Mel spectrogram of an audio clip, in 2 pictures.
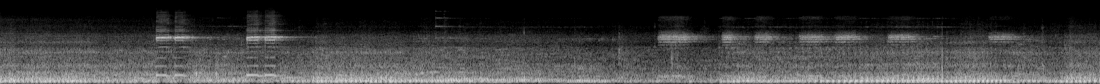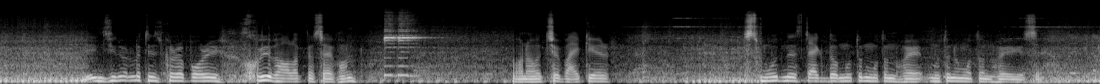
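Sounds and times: horn toots: 1.6s - 3.1s, 6.6s - 10.4s, 14.8s - 15.5s
motorcycle engine running: 6.6s - 11.9s.

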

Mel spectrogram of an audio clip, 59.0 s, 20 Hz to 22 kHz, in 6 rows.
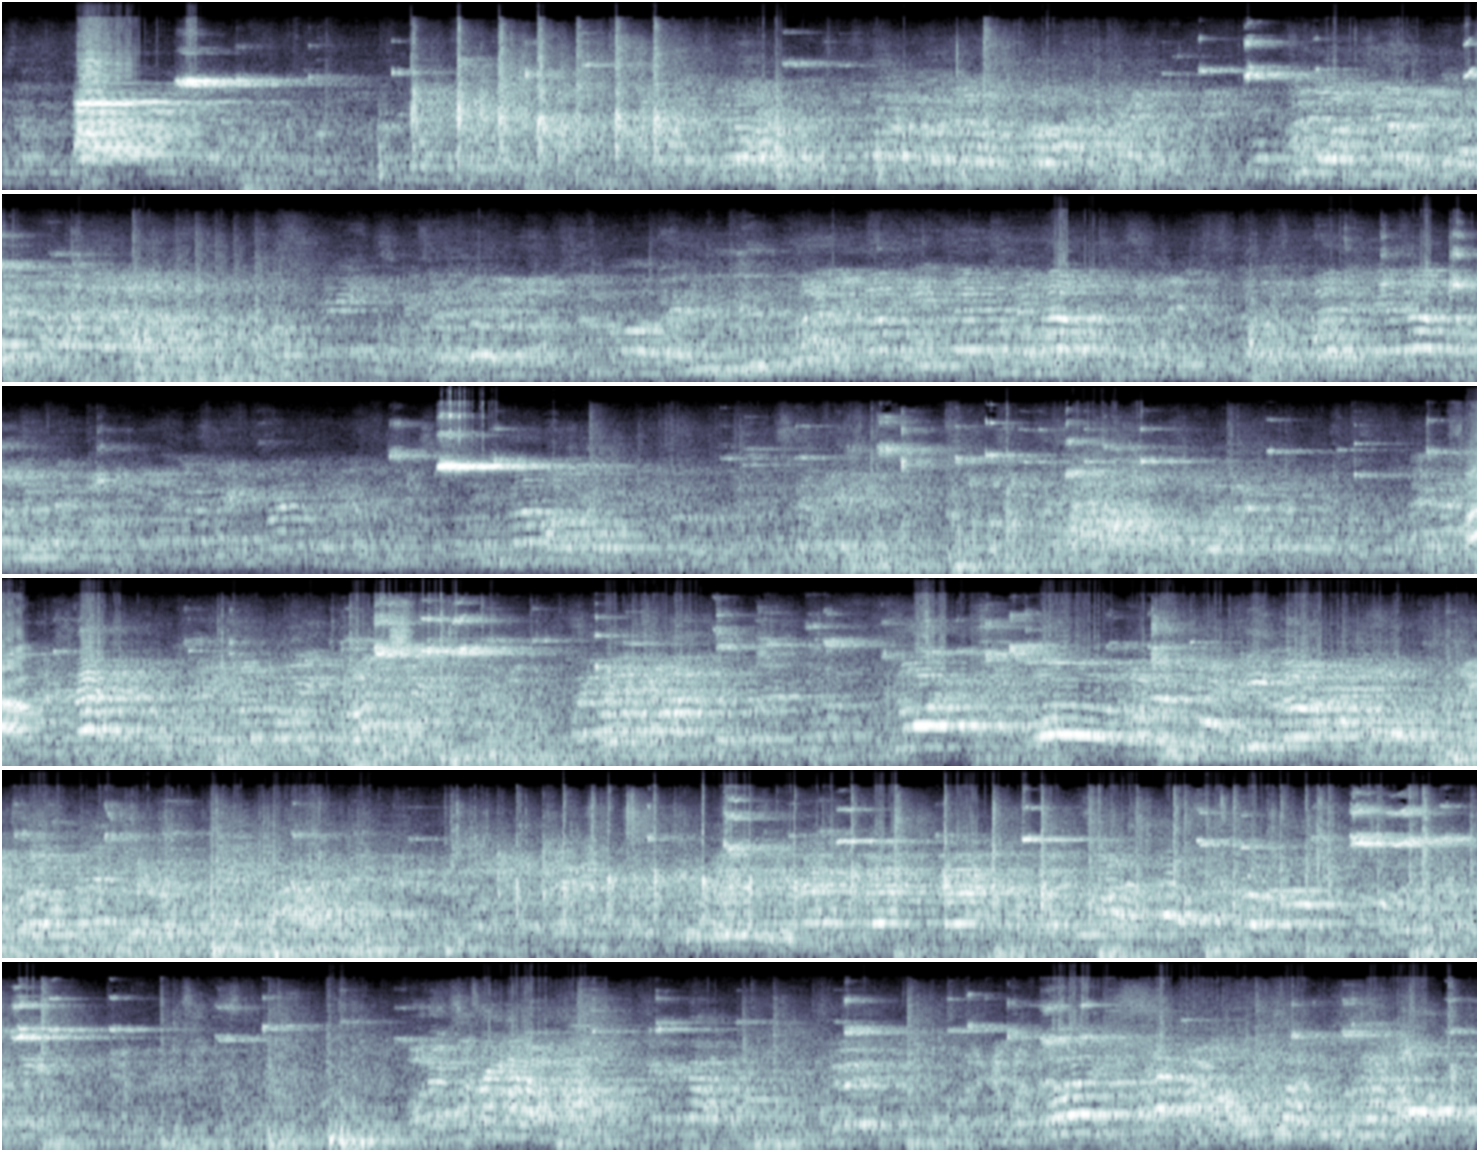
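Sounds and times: people calling and shouting: 0.0s - 59.0s.

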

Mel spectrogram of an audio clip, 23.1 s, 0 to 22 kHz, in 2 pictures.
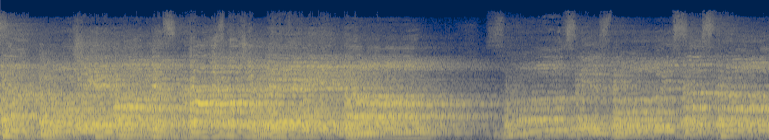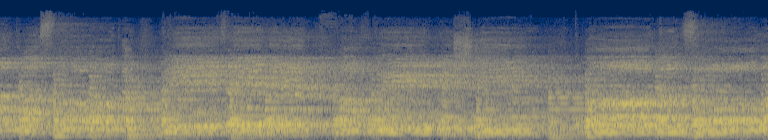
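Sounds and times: choir singing a hymn: 0.0s - 23.0s.

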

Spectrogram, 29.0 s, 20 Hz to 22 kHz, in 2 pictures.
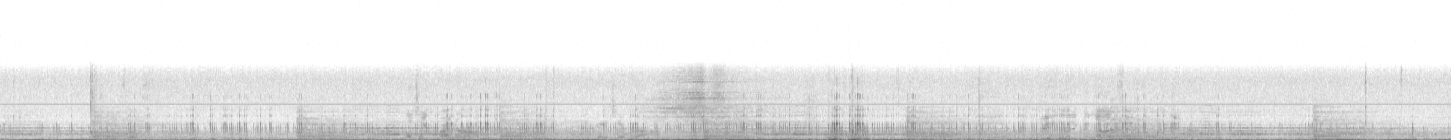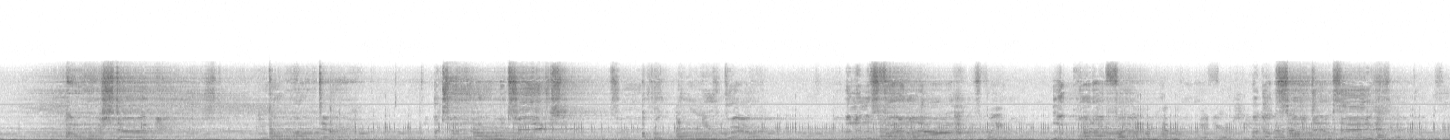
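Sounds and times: moving car rumble: 0.0s - 29.0s
song on car stereo: 0.0s - 29.0s.

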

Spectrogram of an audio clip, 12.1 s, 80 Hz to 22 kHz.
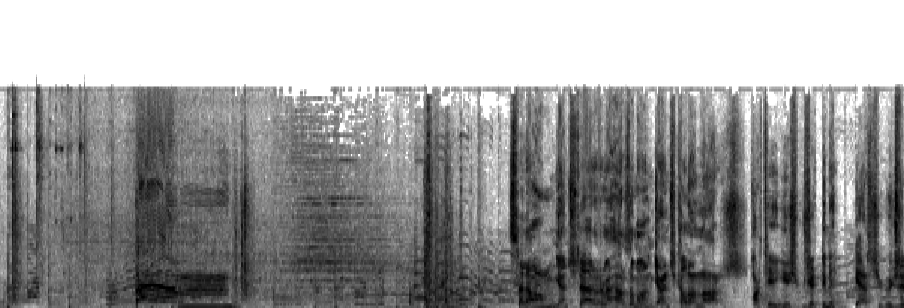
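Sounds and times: background music with wavering melody: 0.0s - 12.0s.

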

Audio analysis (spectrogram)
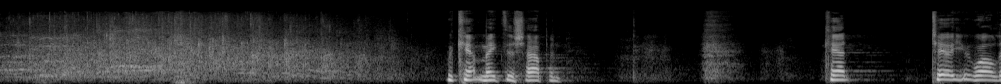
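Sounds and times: congregation applauding: 0.0s - 4.5s.

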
